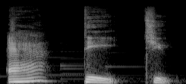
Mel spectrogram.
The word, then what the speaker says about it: attitude: Have it, T 去掉略音， with your 重度卷舌，整个嘴巴凸出来，来体验一下 your， one more time， your 最后一个单词叫 attitude， attitude， T 发 D 这个发音，很简单，两个元音中间所加的辅音要被浊化，来体验一下 attitude，我们重新来朗读一遍， colors may fade from bright.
